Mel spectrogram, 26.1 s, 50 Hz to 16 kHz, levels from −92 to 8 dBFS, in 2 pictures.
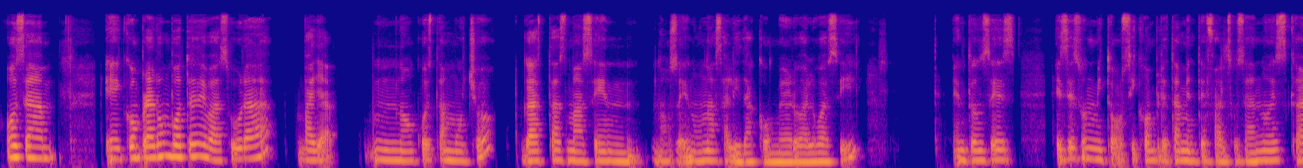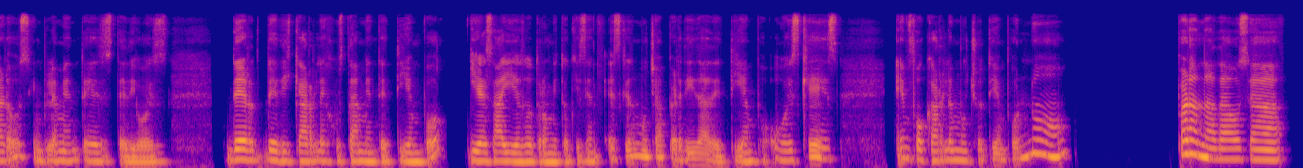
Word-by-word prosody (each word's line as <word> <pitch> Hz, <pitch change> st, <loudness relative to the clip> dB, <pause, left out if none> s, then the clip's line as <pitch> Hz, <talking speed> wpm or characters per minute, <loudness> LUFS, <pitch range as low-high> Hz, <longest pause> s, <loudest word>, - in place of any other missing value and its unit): o 220 Hz, -, +7 dB
sea, 210 Hz, -1 st, +3 dB, 0.5 s
eh, 190 Hz, 0 st, -2 dB
comprar 215 Hz, +2 st, +4 dB
un 245 Hz, +1 st, +4 dB
bote 230 Hz, 0 st, +4 dB
de 235 Hz, -2 st, +2 dB
basura, 195 Hz, +4 st, 0 dB, 0.2 s
vaya, 175 Hz, -1 st, -1 dB, 0.3 s
no 170 Hz, -3 st, -2 dB
cuesta 95 Hz, -, -3 dB
mucho, 160 Hz, -3 st, -2 dB, 0.2 s
gastas 165 Hz, +1 st, 0 dB
más 160 Hz, -3 st, -1 dB
en, 160 Hz, -2 st, -1 dB
no 160 Hz, -1 st, -5 dB
sé, -, -, -3 dB
en -, -, +2 dB
una 165 Hz, +1 st, 0 dB
salida 150 Hz, -2 st, 0 dB
a 150 Hz, -, -2 dB
comer 145 Hz, -1 st, +2 dB
o 145 Hz, -, +3 dB
algo 150 Hz, +1 st, +3 dB
así, 150 Hz, 0 st, -2 dB, 0.9 s
entonces, 170 Hz, +1 st, -1 dB, 0.4 s
ese 180 Hz, -, 0 dB
es 195 Hz, -, -7 dB
un 195 Hz, -, -1 dB
mito, 180 Hz, -2 st, -2 dB
sí, -, -, -3 dB
completamente 165 Hz, -2 st, -1 dB
falso, 150 Hz, -1 st, -2 dB
o -, -, -2 dB
sea, 155 Hz, 0 st, -1 dB
no 170 Hz, +1 st, +1 dB
es 175 Hz, 0 st, -1 dB
caro, 240 Hz, +9 st, -2 dB
simplemente 165 Hz, -5 st, -2 dB
es, 155 Hz, -1 st, -3 dB
te 75 Hz, -, -2 dB
digo, 75 Hz, -1 st, +3 dB
es 75 Hz, 0 st, -2 dB, 0.6 s
der 185 Hz, -1 st, +5 dB
dedicarle 160 Hz, -2 st, 0 dB
justamente 155 Hz, 0 st, -1 dB
tiempo 150 Hz, +1 st, 0 dB, 0.2 s
y 165 Hz, -1 st, +1 dB
es 155 Hz, 0 st, +2 dB
ahí 155 Hz, -1 st, +3 dB
es 150 Hz, -, +3 dB
otro 145 Hz, -2 st, +1 dB
mito 145 Hz, -, +1 dB
que 80 Hz, -, -7 dB
dicen: 75 Hz, -1 st, -3 dB
"Es -, -, -5 dB
que -, -, -3 dB
es -, -, 0 dB
mucha 115 Hz, -2 st, +1 dB
pérdida 95 Hz, +1 st, -2 dB
de 75 Hz, -2 st, 0 dB
tiempo, 155 Hz, -, -3 dB
o 170 Hz, -3 st, -4 dB
es 165 Hz, -1 st, 0 dB
que 115 Hz, -1 st, +3 dB
es 195 Hz, -1 st, -3 dB, 0.6 s
enfocarle 180 Hz, -3 st, -2 dB
mucho 170 Hz, -3 st, -3 dB
tiempo", 95 Hz, -, -5 dB
no 250 Hz, +2 st, +2 dB, 1.0 s
para 280 Hz, 0 st, +8 dB
nada, 190 Hz, -4 st, +5 dB
o 190 Hz, -, +1 dB
sea, 180 Hz, -1 st, +2 dB
165 Hz, 170 wpm, -25 LUFS, 150-185 Hz, 1.0 s, para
